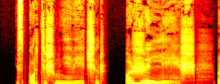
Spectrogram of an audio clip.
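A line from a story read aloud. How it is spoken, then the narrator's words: Hiss. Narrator (Russian): прошипел бывший муж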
